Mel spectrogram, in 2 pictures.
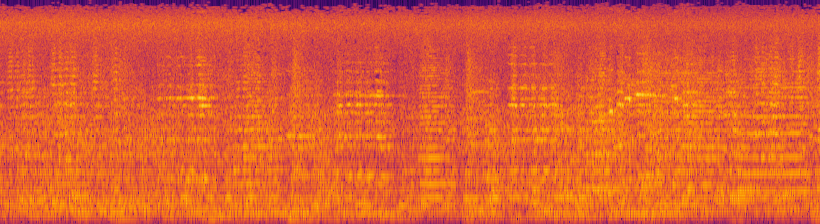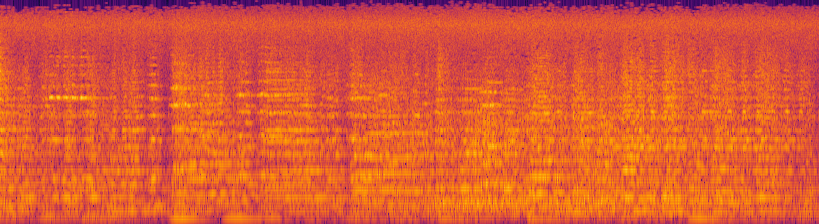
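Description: Orchestral newsreel score playing continuously, with sustained notes shifting in pitch.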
